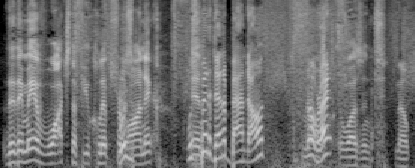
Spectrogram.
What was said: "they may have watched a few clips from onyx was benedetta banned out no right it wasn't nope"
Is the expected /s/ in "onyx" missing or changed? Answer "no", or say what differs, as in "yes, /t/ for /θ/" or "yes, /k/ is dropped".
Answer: yes, /s/ is dropped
